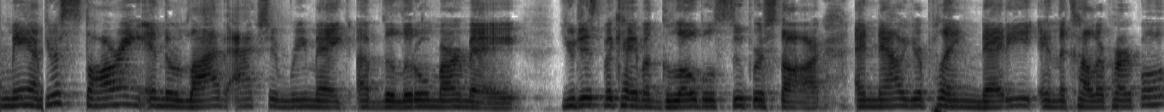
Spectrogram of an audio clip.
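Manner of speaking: usual speaking voice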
